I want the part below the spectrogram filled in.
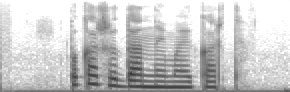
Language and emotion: Russian, neutral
